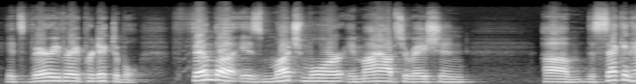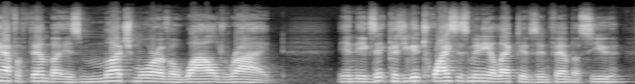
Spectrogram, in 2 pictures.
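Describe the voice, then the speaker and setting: A man's voice: medium pitch, fairly bright tone. A middle-aged man explaining programs as an assistant dean in a chatty, enthusiastic way, full of asides and fillers, on a video call. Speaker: assistant dean hosting an info session.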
